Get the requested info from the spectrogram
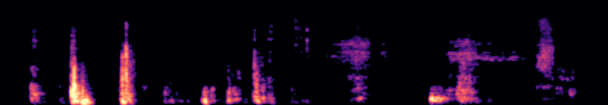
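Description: About a dozen irregular short knocks and thumps, the loudest about half a second in, with two soft hisses in between.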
